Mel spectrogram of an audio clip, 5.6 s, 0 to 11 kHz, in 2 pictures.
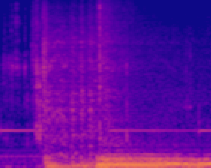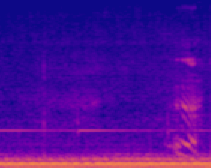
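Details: Chevy 2500HD tow truck just after a MechMan alternator install and belt refit: a short crank catches quickly and settles into a steady, even idle with no misses or squeals; strong charging voltage, no codes; normal start and idle.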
